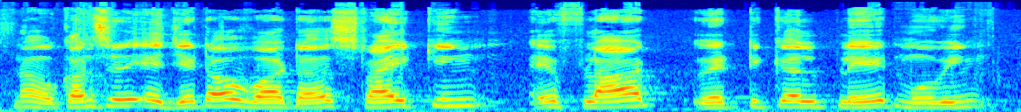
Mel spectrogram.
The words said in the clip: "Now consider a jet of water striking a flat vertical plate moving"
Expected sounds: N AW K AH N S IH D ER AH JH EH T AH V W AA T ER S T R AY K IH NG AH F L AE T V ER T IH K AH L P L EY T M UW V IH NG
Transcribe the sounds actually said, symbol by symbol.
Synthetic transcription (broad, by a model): N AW K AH N S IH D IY AH JH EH T AH V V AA T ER S T R AY K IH NG AH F L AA T V ER T IH K AH L P L EY T M UW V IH NG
